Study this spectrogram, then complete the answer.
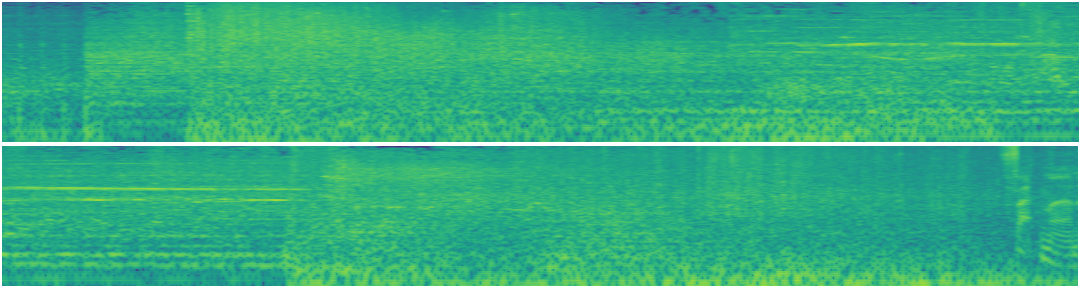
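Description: Fat Man atomic bomb exploding over Nagasaki: a sustained, loud rumbling boom with a deep low roar rolling on for many seconds, swelling again partway through under dramatic background sound.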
